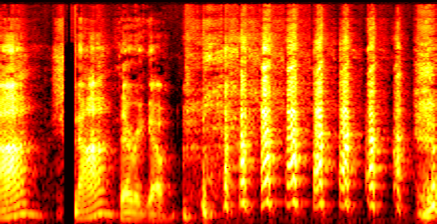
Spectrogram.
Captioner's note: laughs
